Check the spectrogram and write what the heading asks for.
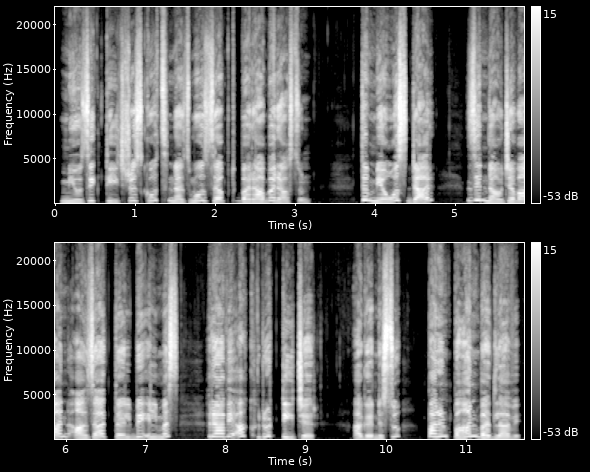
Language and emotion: Kashmiri, fearful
